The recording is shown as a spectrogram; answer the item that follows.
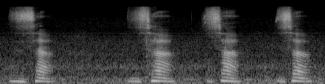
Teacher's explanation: জিহ্বার আগা সামনের নিচের দুই দাঁতের প্যাট ও আগা হইতে উচ্চারিত হয়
